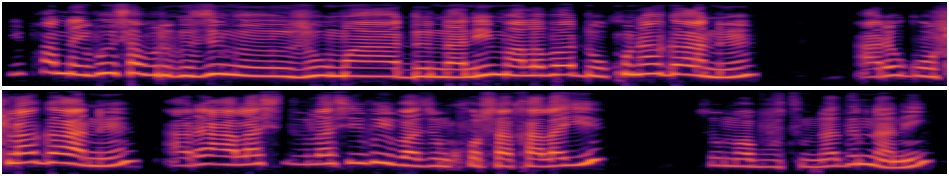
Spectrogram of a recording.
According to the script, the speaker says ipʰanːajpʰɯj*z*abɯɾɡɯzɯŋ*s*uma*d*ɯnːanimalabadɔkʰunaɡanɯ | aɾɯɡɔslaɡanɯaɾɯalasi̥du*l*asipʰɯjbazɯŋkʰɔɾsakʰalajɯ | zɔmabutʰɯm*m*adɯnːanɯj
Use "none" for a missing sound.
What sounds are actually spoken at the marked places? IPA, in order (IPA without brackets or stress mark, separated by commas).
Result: s, z, d, l, n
